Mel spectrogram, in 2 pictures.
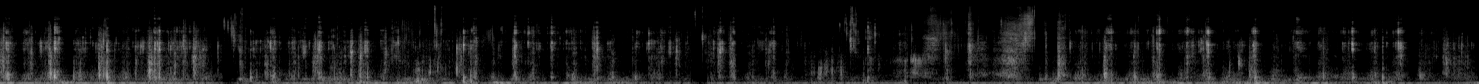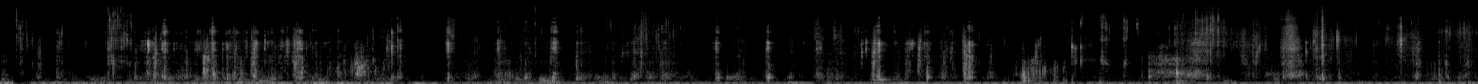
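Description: Close-miked chewing of chicken, with frequent crunchy bites and chewing sounds.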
